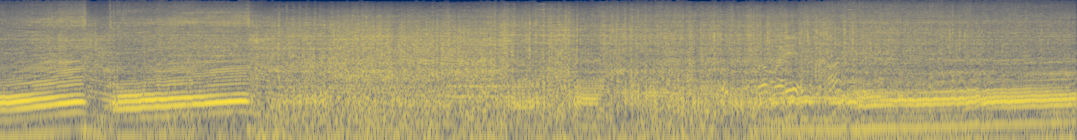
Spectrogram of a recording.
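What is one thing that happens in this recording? A motorbike engine revs loudly, rising and falling as gears change.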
